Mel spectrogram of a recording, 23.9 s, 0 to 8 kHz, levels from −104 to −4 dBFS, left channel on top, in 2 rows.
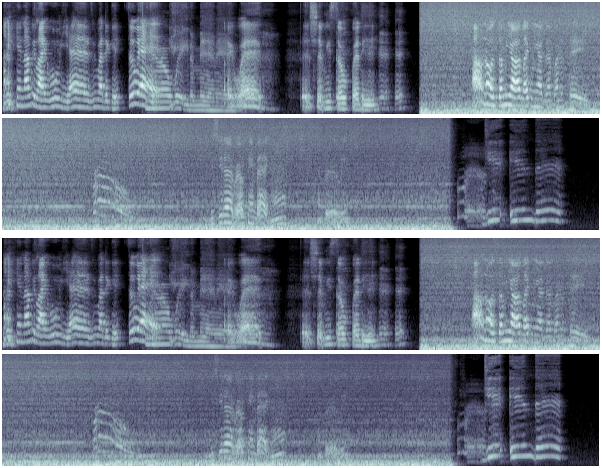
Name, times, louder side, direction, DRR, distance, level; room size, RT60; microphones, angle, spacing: voice 1, 0.0-3.1 4.5-5.2 6.0-7.5 9.4-11.7 16.1-17.7 18.3-18.9, left 5 dB, 35° left, 0.4 m, -24 dB
voice 2, 2.8-4.7 5.1-5.4 6.7-6.9 7.2-8.0 13.6-14.8 21.0-21.6, left 3 dB, 50° left, 0.8 m, -35 dB
sound 1, 8.3-20.9, left 1 dB, 75° left, 0.6 m, -23 dB
voice 3, 21.5-23.1, right 3 dB, 45° right, 0.4 m, -35 dB
4.6 x 2.0 x 4.5 m
head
